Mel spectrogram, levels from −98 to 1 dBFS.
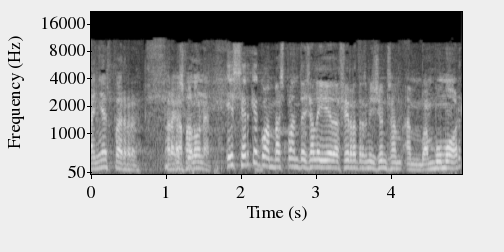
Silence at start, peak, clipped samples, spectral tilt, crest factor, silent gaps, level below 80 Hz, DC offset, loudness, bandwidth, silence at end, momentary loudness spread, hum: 0 s; -2 dBFS; under 0.1%; -4 dB/octave; 14 dB; none; -50 dBFS; under 0.1%; -16 LUFS; 11.5 kHz; 0 s; 6 LU; none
